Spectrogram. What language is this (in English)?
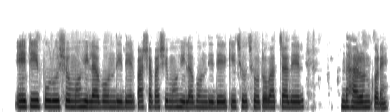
Bangla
